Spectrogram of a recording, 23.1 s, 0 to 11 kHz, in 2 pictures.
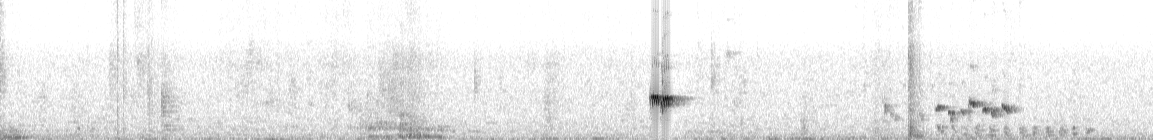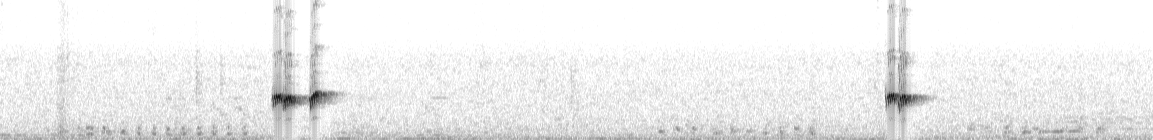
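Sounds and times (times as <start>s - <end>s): bulbul calling: 6.5s - 6.9s, 8.8s - 10.3s, 14.2s - 15.0s, 20.4s - 20.9s
faint rapid bird trilling: 6.5s - 7.0s, 14.2s - 15.0s, 20.4s - 20.9s.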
